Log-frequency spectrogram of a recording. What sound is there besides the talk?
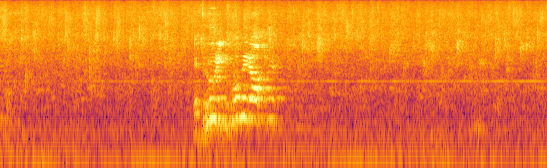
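rain falling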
